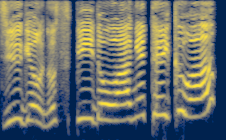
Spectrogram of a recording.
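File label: Voice growth, Japanese; sherinu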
